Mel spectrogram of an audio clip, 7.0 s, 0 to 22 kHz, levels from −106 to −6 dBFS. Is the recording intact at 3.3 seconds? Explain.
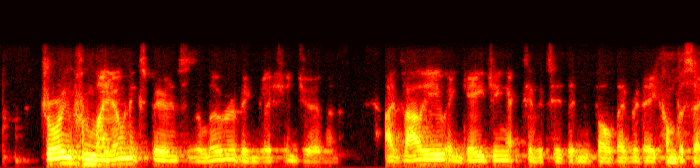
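Yes, the audio is intact at 3.3 seconds, with the speech carried cleanly through the AMR wideband (HD Voice) codec at 12.65 kbit/s.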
